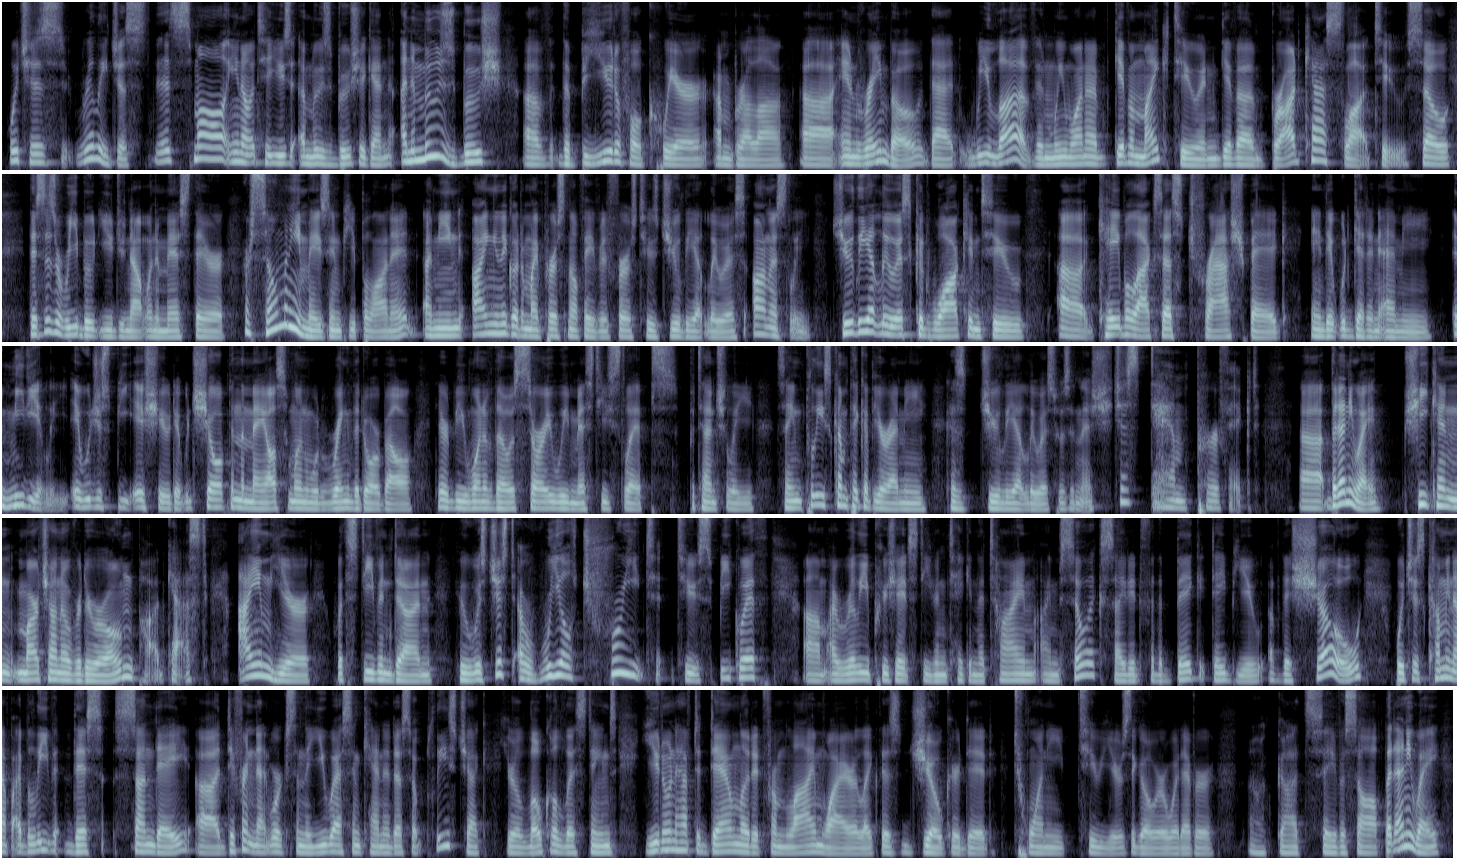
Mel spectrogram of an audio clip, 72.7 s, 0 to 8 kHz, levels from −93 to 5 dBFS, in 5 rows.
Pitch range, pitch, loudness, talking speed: 105-135 Hz, 115 Hz, -25 LUFS, 190 wpm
